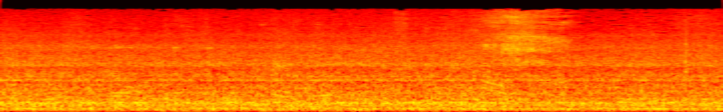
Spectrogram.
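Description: A Tobu electric train running at speed, heard from inside the passenger car as a steady low rumble, with a brief hiss about three seconds in.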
